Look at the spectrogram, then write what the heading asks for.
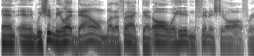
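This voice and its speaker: This man has an unremarkable speaking voice of medium pitch, with ordinary pitch variation and a fairly quick pace. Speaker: podcast host. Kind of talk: casual chat. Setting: studio.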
